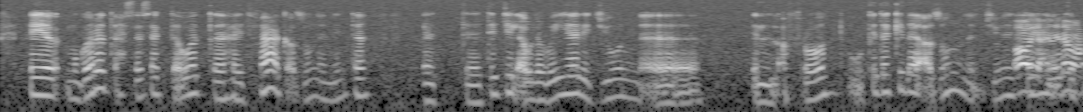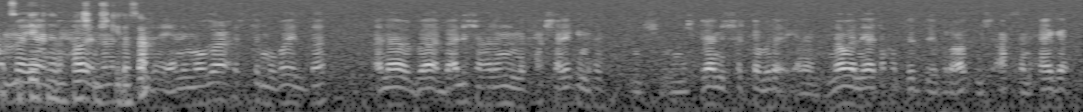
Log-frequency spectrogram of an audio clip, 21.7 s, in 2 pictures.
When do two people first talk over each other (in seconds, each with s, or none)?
10.1 s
